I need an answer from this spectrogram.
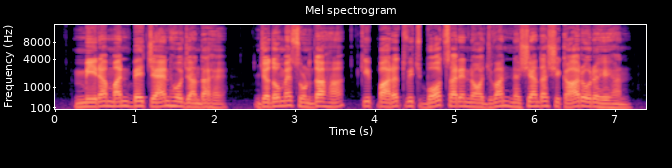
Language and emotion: Punjabi, sad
